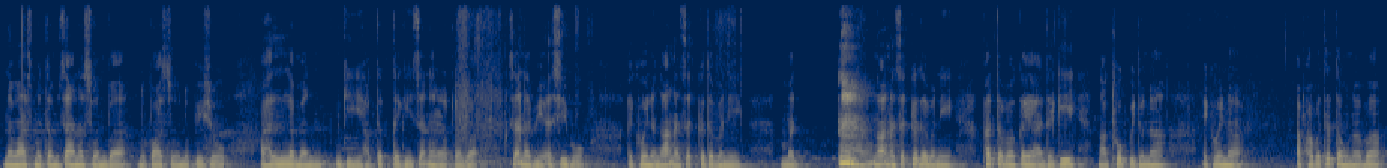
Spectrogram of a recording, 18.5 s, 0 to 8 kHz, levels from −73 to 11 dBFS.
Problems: background sounds at intervals, background conversations at intervals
